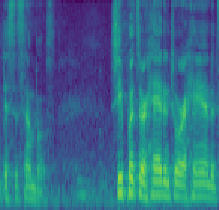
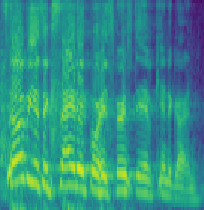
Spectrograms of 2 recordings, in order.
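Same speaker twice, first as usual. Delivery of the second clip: excited; 5 semitones higher, 9 dB louder than usual. Shown as a demonstration. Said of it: "I'm gonna have to stop anyway".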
